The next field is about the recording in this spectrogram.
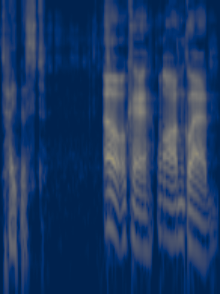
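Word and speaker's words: Typst: issues I haven't tried do you pronounce it typist or tip typist so when saw it uh and read it I read tips but I've been assured that it is typist oh okay well I'm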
